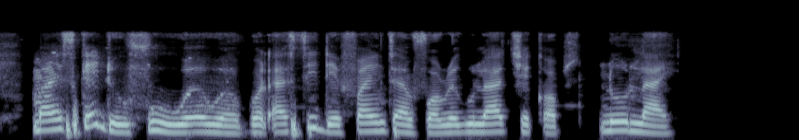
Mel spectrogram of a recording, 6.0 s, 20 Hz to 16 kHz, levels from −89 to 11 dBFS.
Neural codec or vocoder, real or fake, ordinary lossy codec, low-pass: none; real; none; 7.2 kHz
